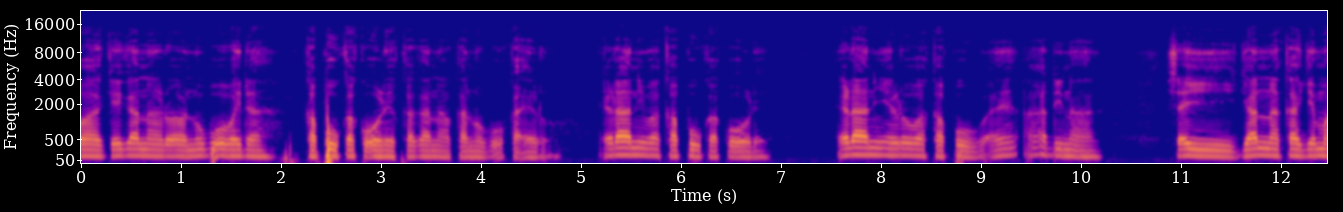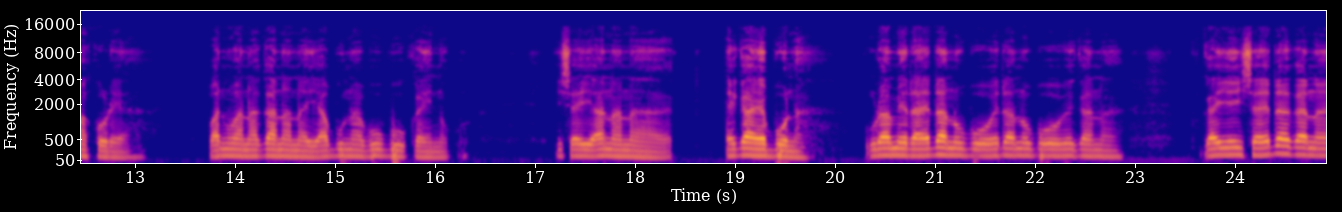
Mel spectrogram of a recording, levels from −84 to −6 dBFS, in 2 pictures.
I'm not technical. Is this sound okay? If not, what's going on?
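No. There are two brief faults, at 7.72 s and 18.28 s, each heard as one sharp tick. Each is a bit error spike: a single stored or transmitted digit in the recording flipped, so one sample jumped to a wrong value and immediately came back. Because it lasts only one sample, it sounds like a sharp click rather than a gap, and it has nothing to do with the speech around it.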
